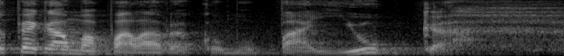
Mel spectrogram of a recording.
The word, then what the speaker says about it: baiuca: Com ou sem s na sílaba. Se eu pegar uma palavra como baiuca, baiuca, no papel, na separação silábica eu vou ter bai u k.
